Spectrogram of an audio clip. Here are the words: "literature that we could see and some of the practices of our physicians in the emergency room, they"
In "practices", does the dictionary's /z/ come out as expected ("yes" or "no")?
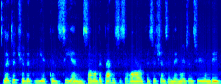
no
